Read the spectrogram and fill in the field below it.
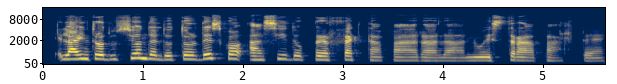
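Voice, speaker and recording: In an Italian accent, a woman with a medium pitch speaks at a very slow pace with lively intonation and hardly any pauses against a quiet background. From Italy. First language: Italian (speaking Spanish). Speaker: microscopy researcher, unit head. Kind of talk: science outreach talk.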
